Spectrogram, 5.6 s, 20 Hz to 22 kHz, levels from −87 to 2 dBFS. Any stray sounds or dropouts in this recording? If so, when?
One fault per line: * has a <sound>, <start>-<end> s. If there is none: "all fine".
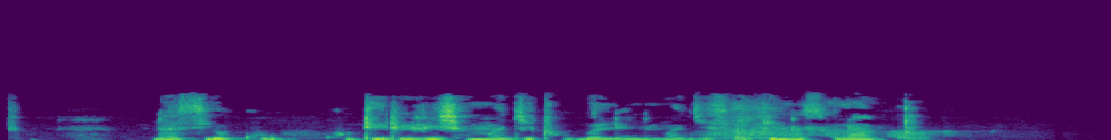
all fine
